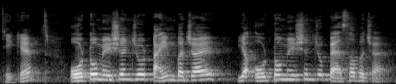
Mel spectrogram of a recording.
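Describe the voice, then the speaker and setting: A man hosting a business podcast, asking quick-fire questions and answering with short affirmations. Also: high voice, expressive. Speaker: podcast host, business coach.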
